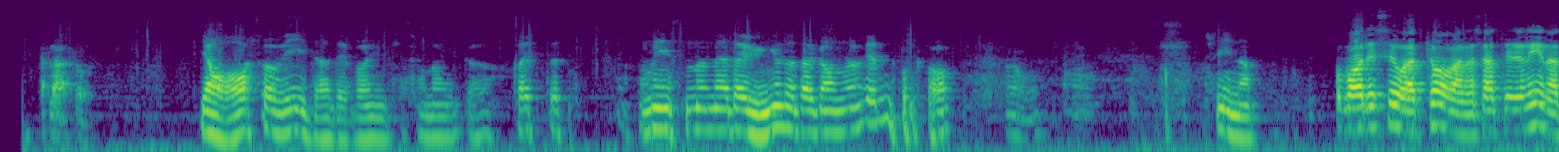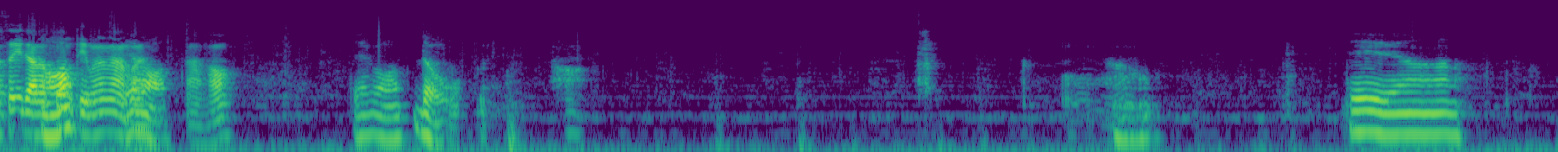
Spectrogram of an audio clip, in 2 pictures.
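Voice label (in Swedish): Frillesås Halland, Svenska sagor dialekter; Folkminnen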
